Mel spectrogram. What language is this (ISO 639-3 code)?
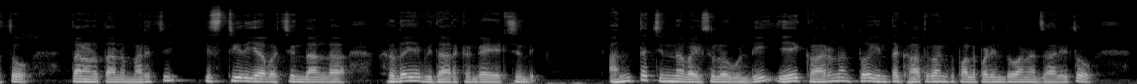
tel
